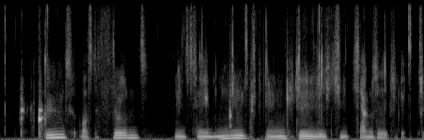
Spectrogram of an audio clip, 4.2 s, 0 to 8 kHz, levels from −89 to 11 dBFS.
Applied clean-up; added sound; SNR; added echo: neural diffusion model UNIVERSE++.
